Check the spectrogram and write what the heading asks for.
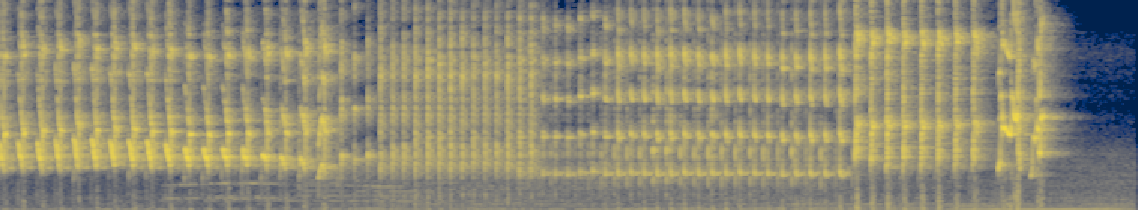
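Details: Long 'ngekek' chatter from a fighter lovebird, used to spur other lovebirds to reply: a fast, shrill stream of rattling notes that shifts pitch partway, speeds into a dense trill, then stops abruptly with a final squeak.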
